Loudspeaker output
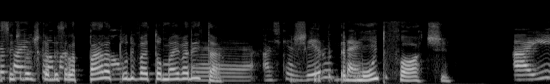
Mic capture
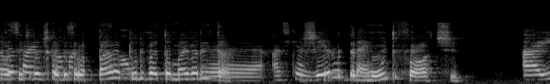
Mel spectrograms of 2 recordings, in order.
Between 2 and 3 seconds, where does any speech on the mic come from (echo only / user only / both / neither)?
echo only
